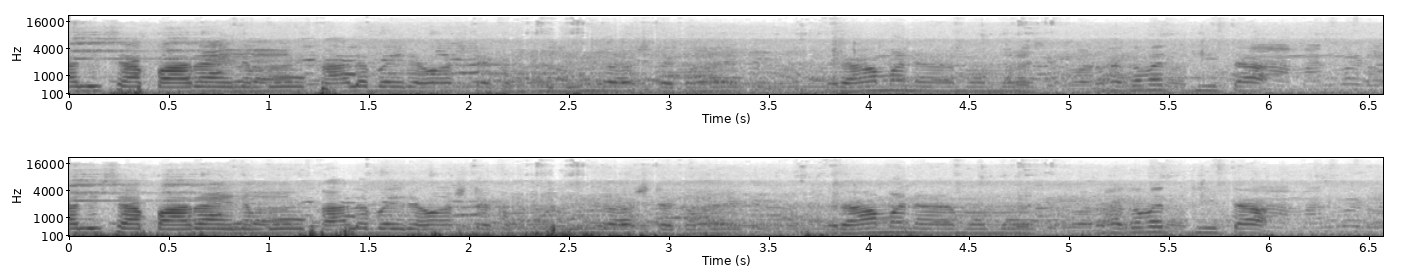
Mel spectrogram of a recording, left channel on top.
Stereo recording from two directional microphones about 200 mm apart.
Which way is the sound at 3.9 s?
5° right (ahead or behind).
